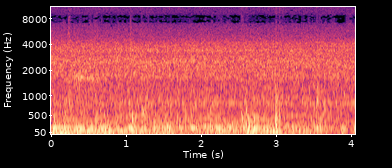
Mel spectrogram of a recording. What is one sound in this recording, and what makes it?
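Footsteps scuff slowly on a hard floor.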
